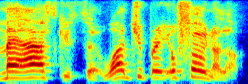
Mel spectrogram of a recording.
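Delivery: put-on high, quick phone salesman accent; Aaron's accent. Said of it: "I'm not exaggerating this accent".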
